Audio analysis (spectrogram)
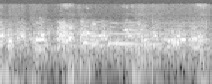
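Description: Chickens clucking in the video game Hunt Showdown, a brief, faint run of rhythmic clucks heard alone.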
